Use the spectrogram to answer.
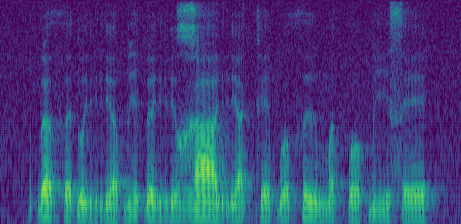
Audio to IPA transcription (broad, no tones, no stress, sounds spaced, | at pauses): ɗ ɐ θ ɘ ɗ u rʲ ɐ ɓ i ɗ ɘ rʲ o ɣ a rʲ a k e ɓ o θ ɨ m ɐ k͡p o ɓ i s e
